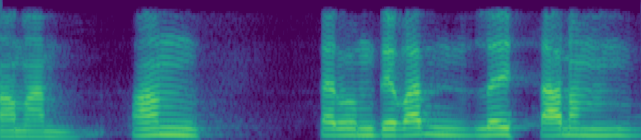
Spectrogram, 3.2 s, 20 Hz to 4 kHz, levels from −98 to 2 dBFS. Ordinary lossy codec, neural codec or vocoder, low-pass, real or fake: none; codec, 16 kHz, about 1 kbps, DyCAST, with the encoder's durations; 3.6 kHz; fake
